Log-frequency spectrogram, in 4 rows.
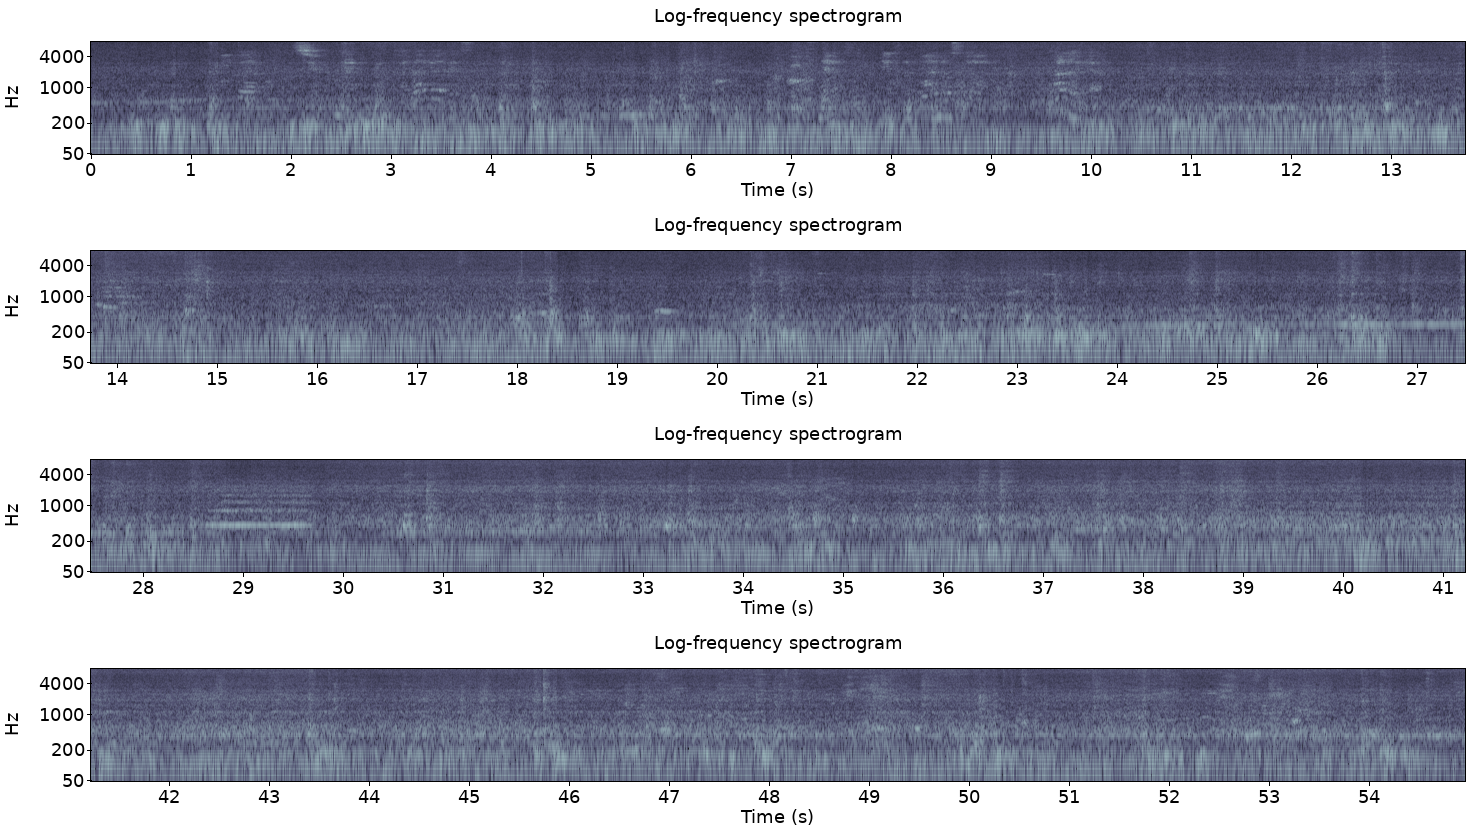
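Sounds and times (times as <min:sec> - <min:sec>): train wheels rumbling on rails: 0:00.0 - 0:54.9
rail-joint clicks: 0:00.4 - 0:09.0, 0:17.9 - 0:19.6, 0:20.2 - 0:29.0, 0:31.8 - 0:41.6, 0:43.3 - 0:54.9.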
